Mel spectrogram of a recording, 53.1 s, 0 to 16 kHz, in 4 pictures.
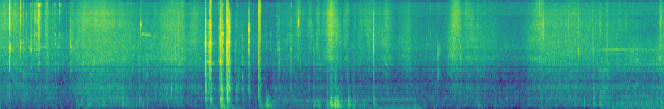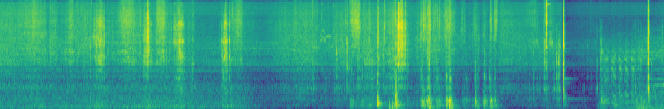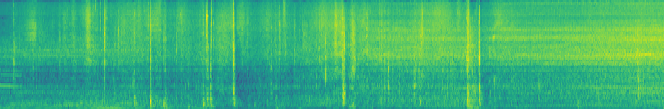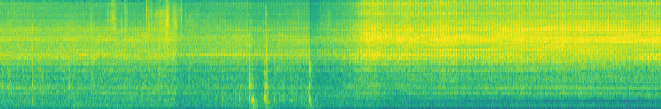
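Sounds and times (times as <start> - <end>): car engine rattling at idle: 12.1 - 18.2, 25.3 - 53.0.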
